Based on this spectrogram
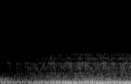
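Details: Mitsubishi V6 with MIVEC and a distributor, six-speed manual, recorded at the rear tailpipe: a deep, loud, unmuffled low burble at idle with no hiss. Sounds like a straight-pipe exhaust note.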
